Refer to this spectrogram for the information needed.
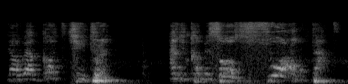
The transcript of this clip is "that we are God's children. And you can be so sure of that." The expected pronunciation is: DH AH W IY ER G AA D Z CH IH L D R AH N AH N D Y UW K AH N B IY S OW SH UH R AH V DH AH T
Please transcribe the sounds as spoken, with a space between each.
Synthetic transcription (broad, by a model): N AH W IY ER G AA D CH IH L D R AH N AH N Y UW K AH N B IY S OW S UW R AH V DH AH T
